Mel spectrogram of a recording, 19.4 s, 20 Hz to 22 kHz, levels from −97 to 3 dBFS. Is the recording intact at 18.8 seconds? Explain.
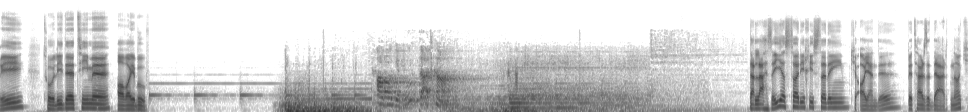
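No. A Bluetooth SBC bit pool drop begins at 18.75 s and lasts to the end at 19.36 s. With the wireless link congested, the sender cut the encoder's bit budget, so the highest sub-bands received almost nothing and the remaining bands were quantised coarsely. The sound turns duller in the treble, with a gritty, grainy noise layered over it. The degradation fits a bit pool falling from around 28 to 13, near 102 kbps.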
